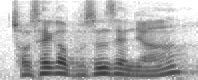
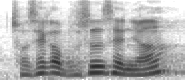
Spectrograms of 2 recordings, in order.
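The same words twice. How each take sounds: The two takes are said the same way.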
